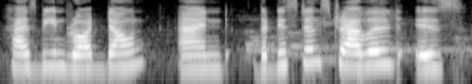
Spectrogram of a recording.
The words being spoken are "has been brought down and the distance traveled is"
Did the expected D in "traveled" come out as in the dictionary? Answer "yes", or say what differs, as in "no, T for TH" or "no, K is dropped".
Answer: yes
